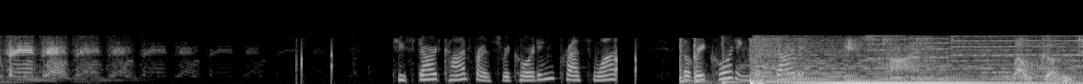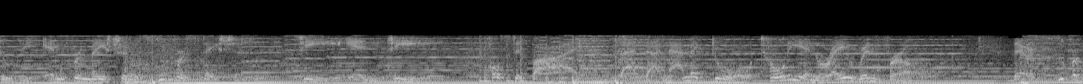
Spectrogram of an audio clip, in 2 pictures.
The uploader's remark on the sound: TNTSuperfantastic Conference Call.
